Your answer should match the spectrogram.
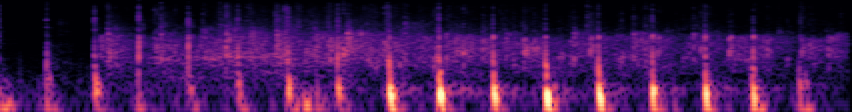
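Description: A room full of people applauds steadily for a few seconds, a dense wash of clapping with a few louder, evenly spaced claps standing out up close.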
